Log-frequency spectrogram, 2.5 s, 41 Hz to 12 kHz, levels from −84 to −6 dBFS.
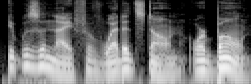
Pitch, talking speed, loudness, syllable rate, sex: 100 Hz, 215 wpm, -18 LUFS, 5.1 syllables/s, male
